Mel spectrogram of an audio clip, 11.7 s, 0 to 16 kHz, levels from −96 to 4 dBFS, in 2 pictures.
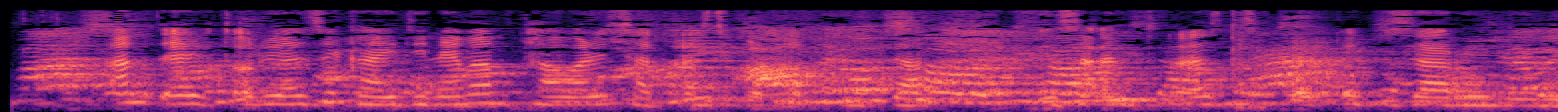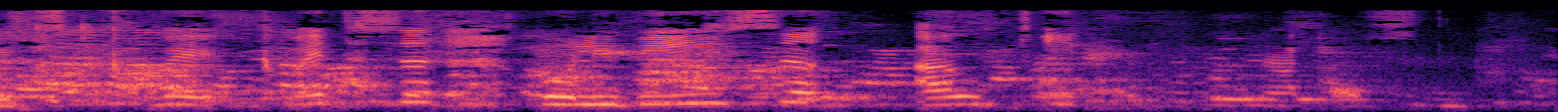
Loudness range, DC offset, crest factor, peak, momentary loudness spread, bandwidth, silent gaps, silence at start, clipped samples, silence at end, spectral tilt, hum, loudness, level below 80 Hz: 3 LU; under 0.1%; 20 dB; -2 dBFS; 11 LU; 11.5 kHz; none; 0.05 s; under 0.1%; 0.05 s; -2 dB/octave; none; -21 LUFS; -70 dBFS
